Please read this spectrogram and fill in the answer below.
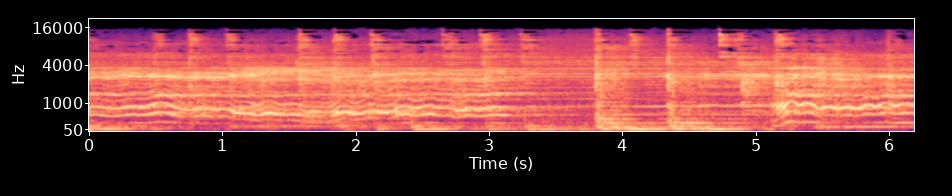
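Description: Male voice singing a Marathi abhang (Varkari devotional song) in long, ornamented, wavering phrases, accompanied by harmonium and a barrel drum keeping a steady beat.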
